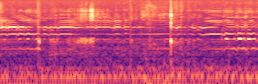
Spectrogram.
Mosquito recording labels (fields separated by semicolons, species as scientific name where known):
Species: Culex quinquefasciatus; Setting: cup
